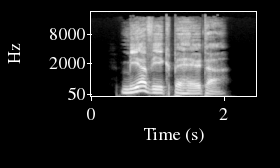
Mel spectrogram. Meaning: reusable container
- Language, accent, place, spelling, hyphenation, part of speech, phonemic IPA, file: German, Germany, Berlin, Mehrwegbehälter, Mehr‧weg‧be‧häl‧ter, noun, /ˈmeːɐ̯veːkbəˌhɛltɐ/, De-Mehrwegbehälter.ogg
